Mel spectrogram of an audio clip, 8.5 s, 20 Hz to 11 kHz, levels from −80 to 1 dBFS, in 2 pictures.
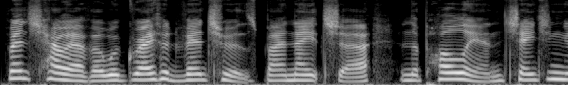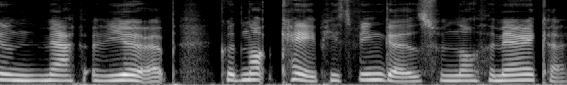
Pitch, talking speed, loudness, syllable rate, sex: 210 Hz, 160 wpm, -17 LUFS, 5.3 syllables/s, female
